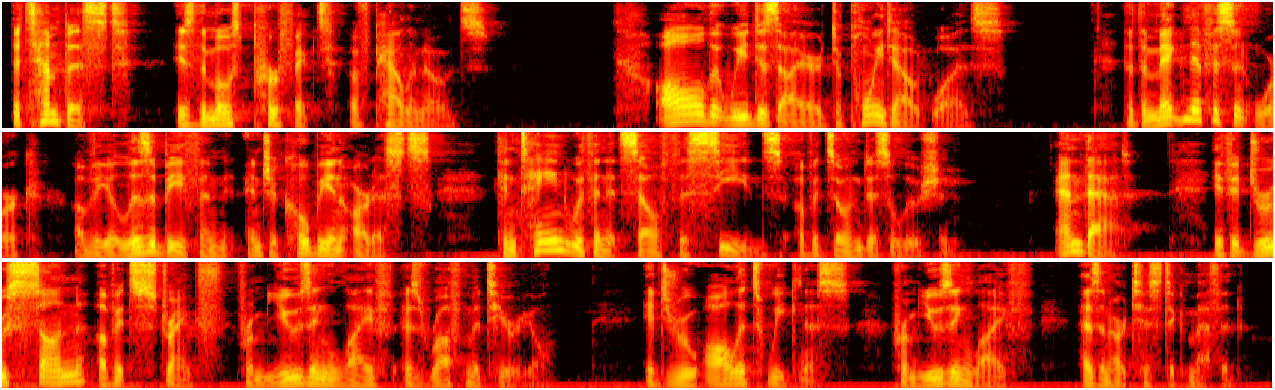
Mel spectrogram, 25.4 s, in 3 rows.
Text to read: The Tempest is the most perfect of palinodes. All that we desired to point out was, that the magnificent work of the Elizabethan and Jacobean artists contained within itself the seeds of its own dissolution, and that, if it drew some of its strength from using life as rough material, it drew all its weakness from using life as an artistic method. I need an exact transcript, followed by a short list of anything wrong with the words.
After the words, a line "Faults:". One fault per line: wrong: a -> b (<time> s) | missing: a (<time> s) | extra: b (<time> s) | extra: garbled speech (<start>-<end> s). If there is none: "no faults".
The Tempest is the most perfect of palinodes. All that we desired to point out was, that the magnificent work of the Elizabethan and Jacobean artists contained within itself the seeds of its own dissolution, and that, if it drew sun of its strength from using life as rough material, it drew all its weakness from using life as an artistic method.
Faults:
wrong: some -> sun (17.0 s)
